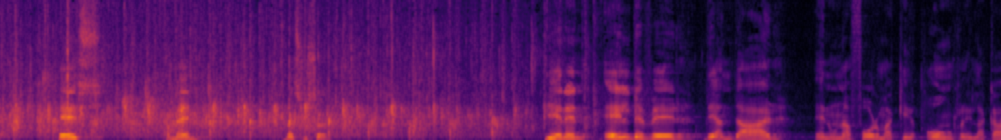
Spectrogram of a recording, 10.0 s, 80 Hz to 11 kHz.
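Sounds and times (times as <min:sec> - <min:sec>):
church audience applauding: 0:00.0 - 0:06.1
speech: 0:00.6 - 0:02.2, 0:02.8 - 0:03.5, 0:05.4 - 0:10.0.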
